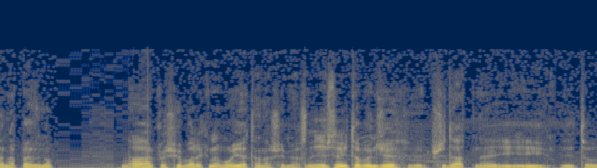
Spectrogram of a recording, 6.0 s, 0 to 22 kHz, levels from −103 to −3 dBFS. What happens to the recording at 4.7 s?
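Nothing goes wrong at 4.7 s; the audio plays through that moment intact, with no audible fault.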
